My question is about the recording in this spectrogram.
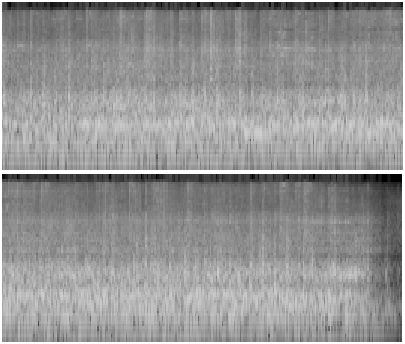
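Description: Passenger coaches of a train rolling past close by, steel wheels clattering and clicking on the rails in a loud, steady run.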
